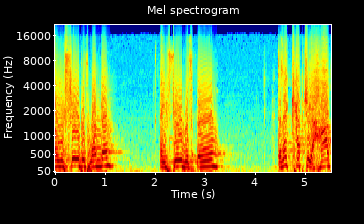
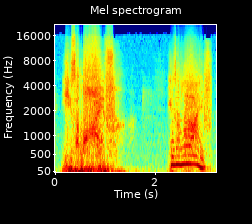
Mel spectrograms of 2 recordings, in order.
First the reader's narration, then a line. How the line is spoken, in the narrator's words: the Spirit whispers into your heart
